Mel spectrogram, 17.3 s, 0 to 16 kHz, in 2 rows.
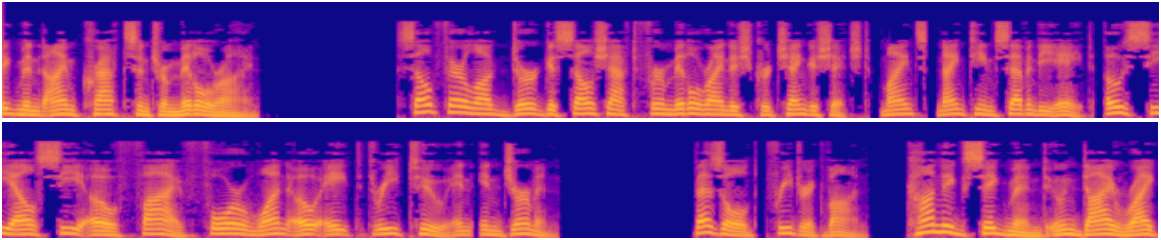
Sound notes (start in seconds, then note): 10.5 in German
